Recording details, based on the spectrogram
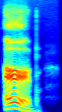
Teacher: In American English, herb often drops the H sound completely and sounds like herb.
